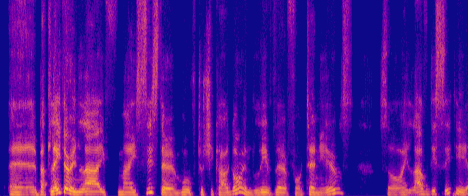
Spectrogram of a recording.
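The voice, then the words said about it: Israeli accent in English. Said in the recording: “you can hear my accent that I'm in Israeli”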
